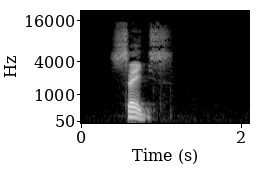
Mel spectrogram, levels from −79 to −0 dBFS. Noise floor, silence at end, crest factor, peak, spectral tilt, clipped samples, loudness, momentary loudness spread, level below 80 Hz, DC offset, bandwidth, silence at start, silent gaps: -69 dBFS; 1 s; 22 dB; -2 dBFS; -3.5 dB/octave; under 0.1%; -18 LUFS; 19 LU; -62 dBFS; under 0.1%; 16 kHz; 0.4 s; none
